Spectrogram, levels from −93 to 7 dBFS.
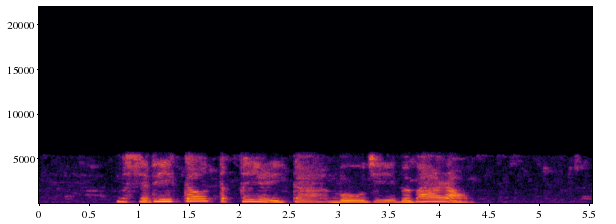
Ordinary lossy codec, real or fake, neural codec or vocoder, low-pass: Opus, 32 kbps; real; none; 5.4 kHz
